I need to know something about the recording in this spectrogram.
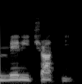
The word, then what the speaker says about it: manicotti: the the menu and she asked if they could have another mini chatty and she said it just like that and the cookie is like yeah listen to it on the mini chat yep that's what when before i knew i thought it was manicotti when i saw it on like we just read it yeah before nosy eat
